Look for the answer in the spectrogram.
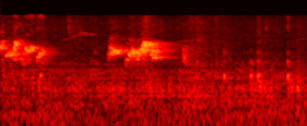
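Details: Two-month-old caged red-whiskered bulbul delivers two loud, rich, warbling phrases about one second apart, followed by soft scattered chips.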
